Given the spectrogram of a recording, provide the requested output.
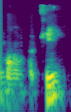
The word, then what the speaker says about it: Montesquieu: Mungkin kita kenal dengan Montesquieu atau Montesquieu ya, katanya dibacanya Montesquieu, itu adalah orang Prancis dengan konsep legislatif, eksekutif, yudikatifnya gitu.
